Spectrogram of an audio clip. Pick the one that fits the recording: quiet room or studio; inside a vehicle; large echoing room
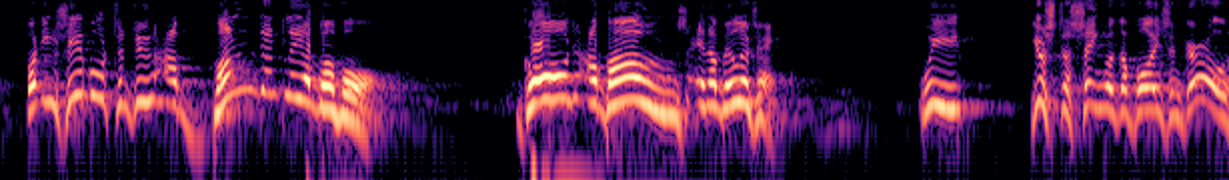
large echoing room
